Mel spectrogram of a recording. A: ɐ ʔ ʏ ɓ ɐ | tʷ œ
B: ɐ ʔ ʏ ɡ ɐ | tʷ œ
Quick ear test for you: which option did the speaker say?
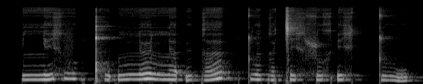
B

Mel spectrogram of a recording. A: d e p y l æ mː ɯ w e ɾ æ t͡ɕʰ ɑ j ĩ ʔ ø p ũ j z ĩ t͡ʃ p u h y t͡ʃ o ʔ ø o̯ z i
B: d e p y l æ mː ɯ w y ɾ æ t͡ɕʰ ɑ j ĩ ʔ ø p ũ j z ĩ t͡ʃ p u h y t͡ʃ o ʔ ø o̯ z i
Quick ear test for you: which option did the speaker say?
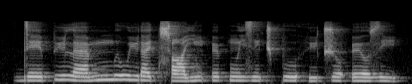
B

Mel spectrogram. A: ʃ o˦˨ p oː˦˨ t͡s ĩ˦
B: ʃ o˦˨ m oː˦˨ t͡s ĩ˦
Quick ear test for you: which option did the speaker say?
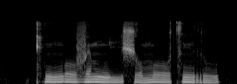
B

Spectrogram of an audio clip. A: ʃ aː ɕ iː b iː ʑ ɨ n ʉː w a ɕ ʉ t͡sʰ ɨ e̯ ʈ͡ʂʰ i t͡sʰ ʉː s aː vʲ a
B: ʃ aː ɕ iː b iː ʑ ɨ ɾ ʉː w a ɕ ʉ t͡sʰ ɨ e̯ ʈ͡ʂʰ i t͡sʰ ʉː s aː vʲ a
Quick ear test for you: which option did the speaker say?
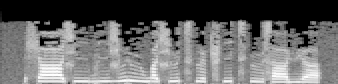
B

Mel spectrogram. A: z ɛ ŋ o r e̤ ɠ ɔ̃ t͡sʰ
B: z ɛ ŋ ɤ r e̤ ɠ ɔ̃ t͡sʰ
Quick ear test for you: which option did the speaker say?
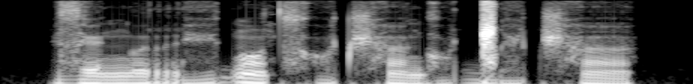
B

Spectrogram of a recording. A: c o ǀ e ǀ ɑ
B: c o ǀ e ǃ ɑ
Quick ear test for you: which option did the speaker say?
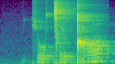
B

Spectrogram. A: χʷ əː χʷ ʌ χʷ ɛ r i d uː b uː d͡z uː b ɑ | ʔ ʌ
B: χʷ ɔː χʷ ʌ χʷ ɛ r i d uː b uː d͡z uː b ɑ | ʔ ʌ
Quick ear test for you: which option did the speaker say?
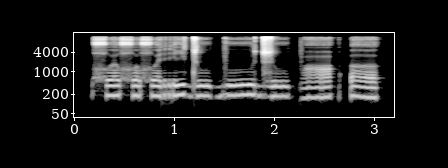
A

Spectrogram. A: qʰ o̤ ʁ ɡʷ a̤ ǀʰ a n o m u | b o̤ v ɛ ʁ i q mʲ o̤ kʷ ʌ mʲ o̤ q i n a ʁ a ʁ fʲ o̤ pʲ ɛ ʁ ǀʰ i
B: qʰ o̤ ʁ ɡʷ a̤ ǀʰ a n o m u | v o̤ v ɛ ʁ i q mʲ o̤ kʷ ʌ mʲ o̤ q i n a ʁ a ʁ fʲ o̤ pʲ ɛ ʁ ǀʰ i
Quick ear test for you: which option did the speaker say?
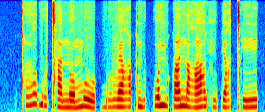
A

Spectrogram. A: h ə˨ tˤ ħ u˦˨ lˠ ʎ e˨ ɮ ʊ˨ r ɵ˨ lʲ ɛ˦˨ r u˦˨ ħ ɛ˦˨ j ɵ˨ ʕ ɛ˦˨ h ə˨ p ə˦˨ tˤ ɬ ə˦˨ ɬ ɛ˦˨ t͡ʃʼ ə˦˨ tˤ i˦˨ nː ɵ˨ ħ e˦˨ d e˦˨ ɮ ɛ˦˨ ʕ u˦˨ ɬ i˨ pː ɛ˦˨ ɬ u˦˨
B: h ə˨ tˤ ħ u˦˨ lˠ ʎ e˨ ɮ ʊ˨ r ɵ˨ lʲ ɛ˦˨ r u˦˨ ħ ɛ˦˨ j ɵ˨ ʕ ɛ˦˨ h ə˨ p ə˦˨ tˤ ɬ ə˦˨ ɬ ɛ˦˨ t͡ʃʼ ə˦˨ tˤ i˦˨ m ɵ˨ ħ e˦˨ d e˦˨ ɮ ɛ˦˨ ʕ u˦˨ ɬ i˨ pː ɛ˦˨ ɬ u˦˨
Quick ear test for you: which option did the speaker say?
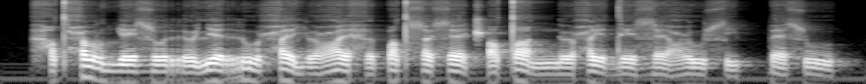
A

